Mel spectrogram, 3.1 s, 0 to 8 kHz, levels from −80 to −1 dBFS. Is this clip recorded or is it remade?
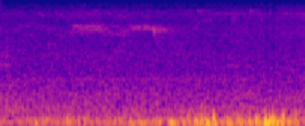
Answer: recorded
